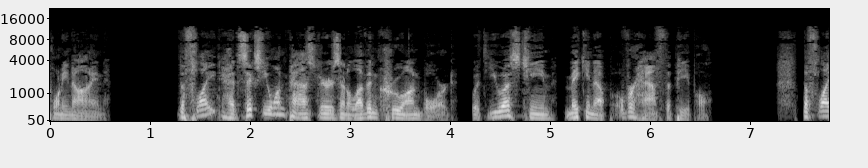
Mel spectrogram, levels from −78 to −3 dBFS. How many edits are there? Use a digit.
1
